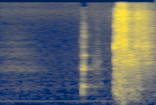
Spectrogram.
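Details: A short intake of breath followed by one sharp, forceful, wet-sounding sneeze; a single sneeze.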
